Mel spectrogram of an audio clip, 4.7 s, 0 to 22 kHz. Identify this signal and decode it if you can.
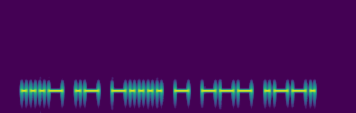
Morse code, heard as a keyed tone, about 20 wpm, 700 Hz. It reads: VA6TOP
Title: DXCC-100 Call Signs - 6 Characters - 20wpm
